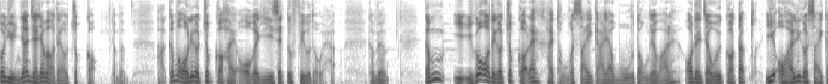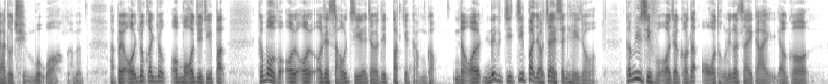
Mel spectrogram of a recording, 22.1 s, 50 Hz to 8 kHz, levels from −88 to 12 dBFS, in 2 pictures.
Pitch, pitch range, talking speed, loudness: 125 Hz, 110-145 Hz, 360 characters per minute, -26 LUFS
